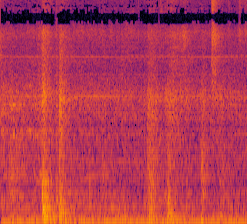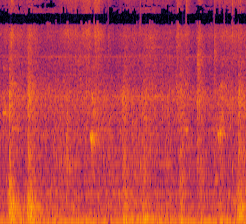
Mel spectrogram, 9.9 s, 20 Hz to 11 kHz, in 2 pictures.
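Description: Iyo Railway 3000 series electric train running: a steady low rumble with pairs of clacks as the wheels pass over rail joints. The pairs come about every two seconds, then a longer gap before the last one near the end.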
